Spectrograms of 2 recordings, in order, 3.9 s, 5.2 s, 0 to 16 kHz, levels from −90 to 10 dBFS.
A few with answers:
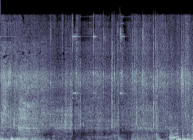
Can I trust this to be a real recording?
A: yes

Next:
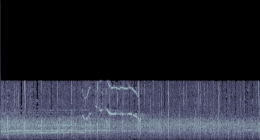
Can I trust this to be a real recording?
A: yes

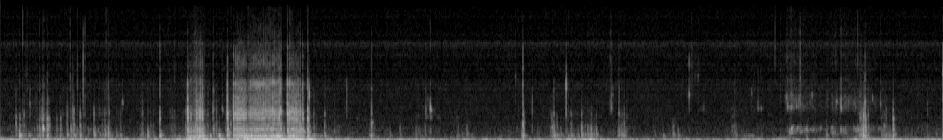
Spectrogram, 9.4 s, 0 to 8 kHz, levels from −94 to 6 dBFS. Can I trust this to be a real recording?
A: no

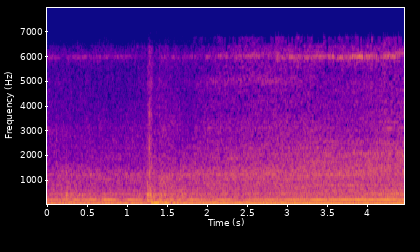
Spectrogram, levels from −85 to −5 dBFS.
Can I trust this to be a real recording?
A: yes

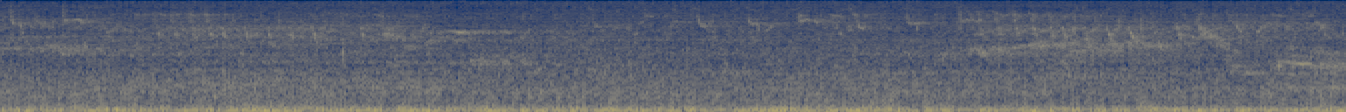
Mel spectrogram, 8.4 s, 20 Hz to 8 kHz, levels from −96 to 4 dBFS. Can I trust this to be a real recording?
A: no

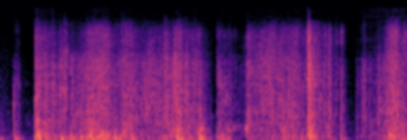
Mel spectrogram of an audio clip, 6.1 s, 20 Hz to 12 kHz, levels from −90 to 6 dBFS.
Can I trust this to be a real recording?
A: yes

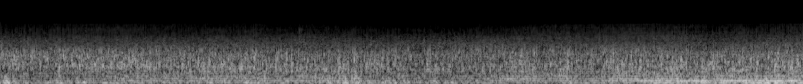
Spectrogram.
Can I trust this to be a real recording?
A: no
